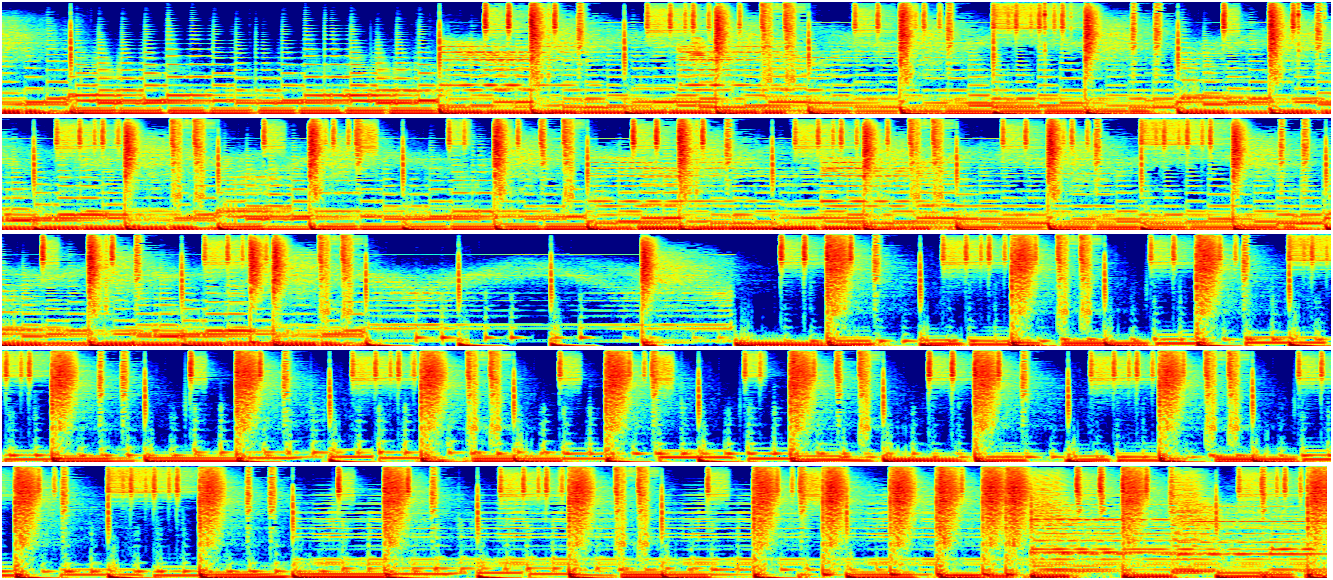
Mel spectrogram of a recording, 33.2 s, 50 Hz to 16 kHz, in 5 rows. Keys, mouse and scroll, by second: 0.2 scroll down 1, 1.4-11.8 drag, 15.5 ctrl+z, 16.2 click, 17.5 alt+scroll down 1, 17.7-18.2 alt+scroll up 1, 19.4 click, 24.6 ctrl+z, 25.1 alt+scroll down 1, 25.3 alt+scroll up 1, 26.1 alt+scroll down 1, 26.3-26.6 alt+scroll up 1, 29.3 click, 29.6 scroll down 1, 29.8-31.3 scroll up 1.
